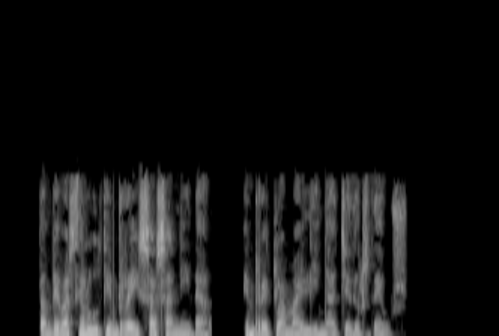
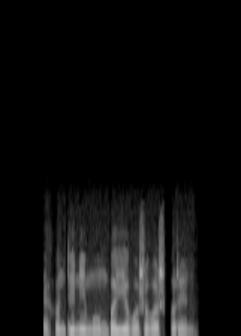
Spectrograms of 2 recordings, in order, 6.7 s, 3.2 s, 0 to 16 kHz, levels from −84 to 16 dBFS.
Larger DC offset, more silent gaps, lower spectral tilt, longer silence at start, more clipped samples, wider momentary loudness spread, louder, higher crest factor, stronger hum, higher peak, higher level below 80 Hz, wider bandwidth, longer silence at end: neither; first, 2.92-3.22 s vs none; second, -4.5 dB/octave vs -6.5 dB/octave; about the same, 0.55 s vs 0.6 s; neither; about the same, 11 LU vs 10 LU; about the same, -20 LUFS vs -22 LUFS; about the same, 16 dB vs 16 dB; neither; about the same, -6 dBFS vs -8 dBFS; first, -56 dBFS vs -68 dBFS; first, 8 kHz vs 6.4 kHz; first, 1.25 s vs 0.6 s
